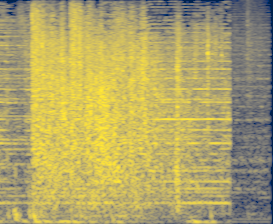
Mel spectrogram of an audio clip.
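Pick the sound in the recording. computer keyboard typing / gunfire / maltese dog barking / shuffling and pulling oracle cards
gunfire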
